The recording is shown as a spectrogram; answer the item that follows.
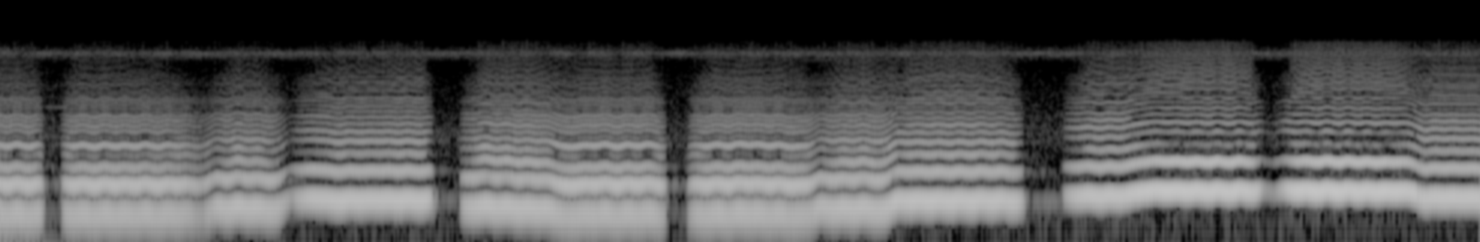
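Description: Solo theremin playing a slow melody in a low-to-middle register, each note held with a wavering vibrato and the phrases broken by brief silences.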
